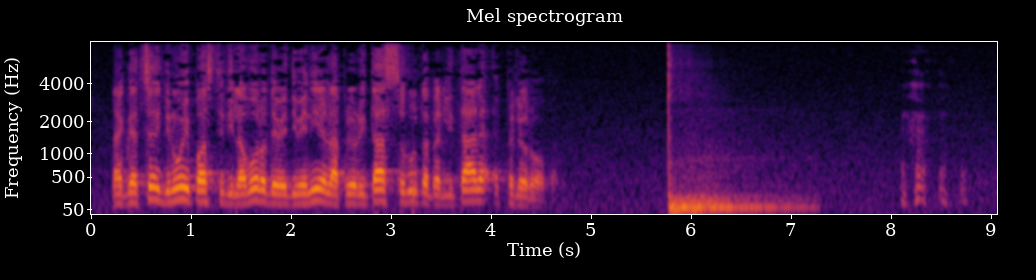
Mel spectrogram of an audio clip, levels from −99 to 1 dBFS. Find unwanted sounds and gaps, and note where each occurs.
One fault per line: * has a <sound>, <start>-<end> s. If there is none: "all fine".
* has a thud, 5.8-7.3 s
* has a laugh, 8.1-8.8 s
